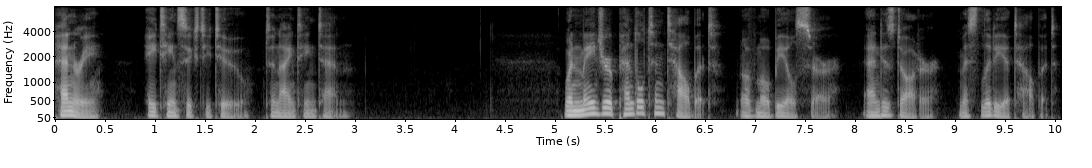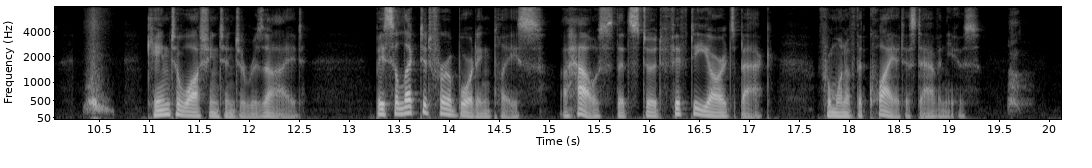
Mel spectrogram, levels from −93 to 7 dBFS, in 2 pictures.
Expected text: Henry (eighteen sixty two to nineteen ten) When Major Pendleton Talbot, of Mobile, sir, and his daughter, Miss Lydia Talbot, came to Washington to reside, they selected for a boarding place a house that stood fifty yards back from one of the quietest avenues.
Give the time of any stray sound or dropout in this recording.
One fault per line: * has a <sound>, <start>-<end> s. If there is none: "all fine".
* has a whoosh, 10.3-10.7 s
* has a bark, 19.6-19.9 s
